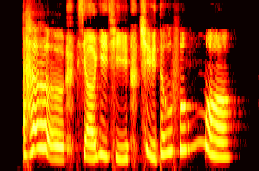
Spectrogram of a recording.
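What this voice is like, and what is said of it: Charming, cheerful wolf voice. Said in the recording (Chinese): “一个迷人又愉快的声音说道”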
